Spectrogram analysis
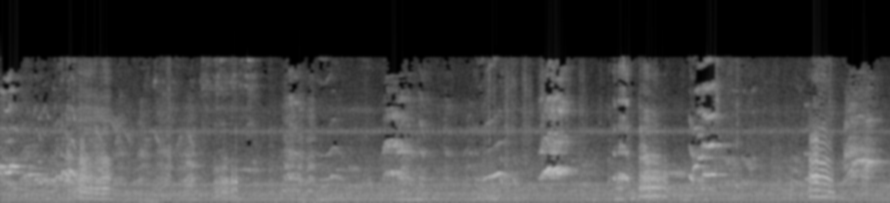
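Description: Coconut lorikeets give shrill, grating screeches and sharp upslurred chirps in quick, irregular bursts, with several birds seemingly calling over one another.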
